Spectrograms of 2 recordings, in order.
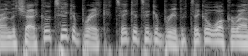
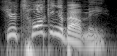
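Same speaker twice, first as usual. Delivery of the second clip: indignant; 9 semitones higher than usual. Real, not acted. To the angry viewer, high indignant retort. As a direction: throw the accusation right back. Heated argument on stream.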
